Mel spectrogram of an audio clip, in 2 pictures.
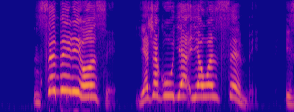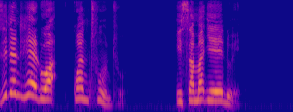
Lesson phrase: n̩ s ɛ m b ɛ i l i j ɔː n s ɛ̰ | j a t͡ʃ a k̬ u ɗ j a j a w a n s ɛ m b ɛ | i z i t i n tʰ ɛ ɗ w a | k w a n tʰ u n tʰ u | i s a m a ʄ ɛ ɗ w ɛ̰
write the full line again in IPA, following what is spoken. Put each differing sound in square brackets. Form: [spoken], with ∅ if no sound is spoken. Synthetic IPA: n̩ s ɛ m b ɛ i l i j [ɔ] n s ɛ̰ | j a t͡ʃ a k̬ u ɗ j a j a w a n s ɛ m b ɛ | i z i t [ɛ] n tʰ ɛ ɗ w a | k w a n tʰ u n tʰ u | i s a m a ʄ [ɛː] ɗ w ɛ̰

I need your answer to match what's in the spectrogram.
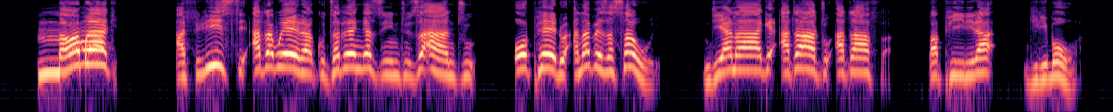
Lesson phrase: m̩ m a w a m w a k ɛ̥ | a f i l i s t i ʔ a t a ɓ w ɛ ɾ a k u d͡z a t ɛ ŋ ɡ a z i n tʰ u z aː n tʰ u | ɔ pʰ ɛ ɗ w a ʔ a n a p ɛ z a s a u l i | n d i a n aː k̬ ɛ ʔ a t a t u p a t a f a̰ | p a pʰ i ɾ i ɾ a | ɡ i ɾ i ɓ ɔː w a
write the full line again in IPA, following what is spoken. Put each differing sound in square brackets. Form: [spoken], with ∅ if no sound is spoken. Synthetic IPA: m̩ m a w a m w a k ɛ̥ | a f i l i s t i ʔ a t a ɓ w ɛ ɾ a k u d͡z a t ɛ ŋ ɡ a z i n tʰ u z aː n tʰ u | ɔ pʰ ɛ ɗ w a ʔ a n a p ɛ z a s a u l i | n d i a n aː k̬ ɛ ʔ a t a t u [ʔ] a t a f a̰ | p a pʰ i ɾ i ɾ a | ɡ i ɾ i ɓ ɔː w a

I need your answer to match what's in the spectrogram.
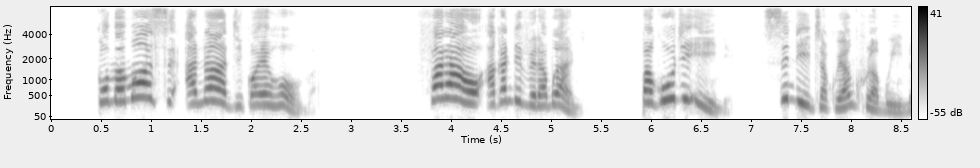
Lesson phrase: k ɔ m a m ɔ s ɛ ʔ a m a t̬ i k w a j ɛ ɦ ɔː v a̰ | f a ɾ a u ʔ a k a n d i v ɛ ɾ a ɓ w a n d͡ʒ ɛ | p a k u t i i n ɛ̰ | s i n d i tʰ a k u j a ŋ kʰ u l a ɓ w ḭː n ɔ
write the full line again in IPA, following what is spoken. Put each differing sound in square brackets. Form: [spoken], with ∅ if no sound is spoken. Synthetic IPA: k ɔ m a m ɔ s ɛ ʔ a [n] a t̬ i k w a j ɛ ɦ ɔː v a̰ | f a ɾ a [ɔ] ʔ a k a n d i v ɛ ɾ a ɓ w a n d͡ʒ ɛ | p a k u t i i n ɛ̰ | s i n d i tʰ a k u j a ŋ kʰ u l a ɓ w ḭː n ɔ

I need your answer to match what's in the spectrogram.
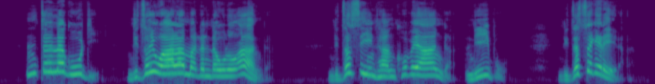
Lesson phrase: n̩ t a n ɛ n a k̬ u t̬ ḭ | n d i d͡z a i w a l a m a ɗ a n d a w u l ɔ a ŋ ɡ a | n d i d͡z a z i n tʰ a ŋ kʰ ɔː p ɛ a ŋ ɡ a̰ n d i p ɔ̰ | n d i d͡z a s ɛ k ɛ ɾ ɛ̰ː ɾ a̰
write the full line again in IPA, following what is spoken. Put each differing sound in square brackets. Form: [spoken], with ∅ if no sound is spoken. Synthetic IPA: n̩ t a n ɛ n a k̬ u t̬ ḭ | n d i d͡z a i w a l a m a ɗ a n d a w u l ɔ a ŋ ɡ a | n d i d͡z a [s] i n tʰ a ŋ kʰ [ɔ] p ɛ a ŋ ɡ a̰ n d i p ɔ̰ | n d i d͡z a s ɛ k ɛ ɾ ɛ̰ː ɾ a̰

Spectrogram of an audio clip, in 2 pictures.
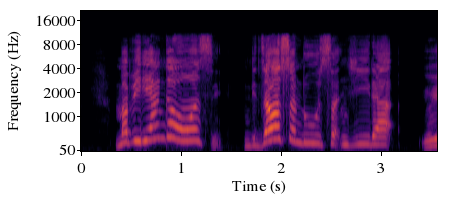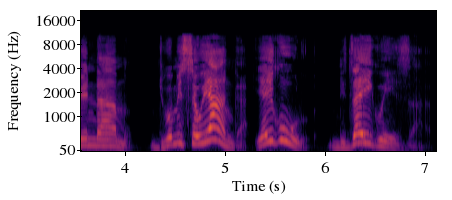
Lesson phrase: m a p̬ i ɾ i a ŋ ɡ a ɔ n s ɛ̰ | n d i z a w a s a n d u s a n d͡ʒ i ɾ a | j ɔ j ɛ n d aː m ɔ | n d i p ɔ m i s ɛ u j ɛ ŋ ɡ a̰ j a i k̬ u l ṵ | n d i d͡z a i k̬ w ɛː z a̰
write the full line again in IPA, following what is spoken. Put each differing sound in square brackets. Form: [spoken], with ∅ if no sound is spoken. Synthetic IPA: m a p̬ i ɾ i a ŋ ɡ a ɔ n s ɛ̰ | n d i [d͡z] a w a s a n d u s a n d͡ʒ i ɾ a | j ɔ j ɛ n d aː m ɔ | n d i p ɔ m i s ɛ u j [a] ŋ ɡ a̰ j a i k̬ u l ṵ | n d i d͡z a i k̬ w ɛː z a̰

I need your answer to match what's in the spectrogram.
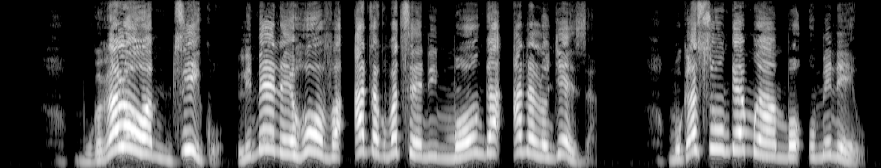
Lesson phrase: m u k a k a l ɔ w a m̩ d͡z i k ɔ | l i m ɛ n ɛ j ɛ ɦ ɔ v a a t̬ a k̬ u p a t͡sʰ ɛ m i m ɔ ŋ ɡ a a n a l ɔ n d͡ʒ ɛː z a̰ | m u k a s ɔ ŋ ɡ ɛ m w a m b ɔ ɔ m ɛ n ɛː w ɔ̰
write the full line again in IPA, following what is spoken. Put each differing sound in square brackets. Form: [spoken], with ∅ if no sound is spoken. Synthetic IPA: m u k a k a l ɔ w a m̩ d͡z i k ɔ | l i m ɛ n ɛ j ɛ ɦ ɔ v a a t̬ a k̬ u p a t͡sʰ ɛ [n] i m ɔ ŋ ɡ a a n a l ɔ n d͡ʒ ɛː z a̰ | m u k a s [u] ŋ ɡ ɛ m w a m b ɔ [u] m ɛ n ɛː w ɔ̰

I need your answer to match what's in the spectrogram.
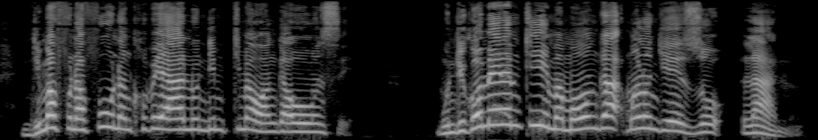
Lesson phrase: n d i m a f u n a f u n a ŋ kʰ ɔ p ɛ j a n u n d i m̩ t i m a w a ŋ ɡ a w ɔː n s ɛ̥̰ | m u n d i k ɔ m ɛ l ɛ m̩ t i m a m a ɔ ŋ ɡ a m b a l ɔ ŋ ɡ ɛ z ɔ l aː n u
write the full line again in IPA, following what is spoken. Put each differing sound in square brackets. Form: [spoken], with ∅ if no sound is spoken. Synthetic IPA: n d i m a f u n a f u n a ŋ kʰ ɔ p ɛ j a n u n d i m̩ t i m a w a ŋ ɡ a w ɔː n s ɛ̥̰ | m u n d i k ɔ m ɛ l ɛ m̩ t i m a m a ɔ ŋ ɡ a m [w] a l ɔ ŋ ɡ ɛ z ɔ l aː n u

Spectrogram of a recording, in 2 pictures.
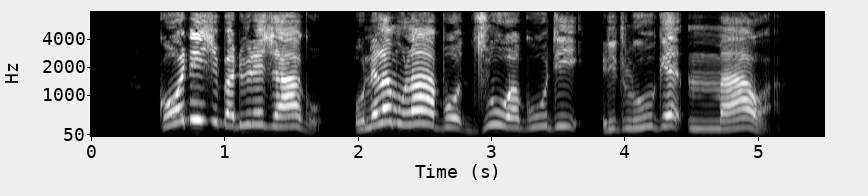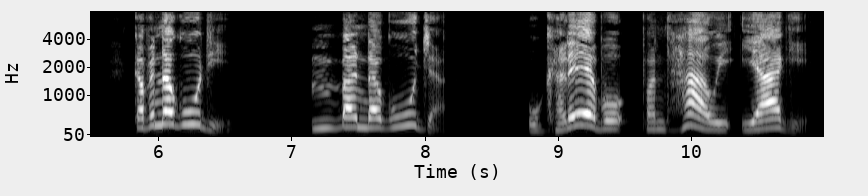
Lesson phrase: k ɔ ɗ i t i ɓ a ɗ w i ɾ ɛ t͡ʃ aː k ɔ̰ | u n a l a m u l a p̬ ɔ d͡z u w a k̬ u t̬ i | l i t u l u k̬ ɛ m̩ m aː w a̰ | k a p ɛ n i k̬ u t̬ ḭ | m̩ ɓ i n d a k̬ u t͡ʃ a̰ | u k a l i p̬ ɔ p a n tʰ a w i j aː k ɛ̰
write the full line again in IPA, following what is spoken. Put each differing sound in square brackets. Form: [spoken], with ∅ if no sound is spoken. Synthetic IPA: k ɔ ɗ i [t͡ʃ] i ɓ a ɗ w i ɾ ɛ t͡ʃ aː k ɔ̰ | u n a l a m u l a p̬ ɔ d͡z u w a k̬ u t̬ i | l i t u l u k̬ ɛ m̩ m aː w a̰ | k a p ɛ n [a] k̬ u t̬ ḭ | m̩ ɓ [a] n d a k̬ u t͡ʃ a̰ | u [kʰ] a l [ɛ] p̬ ɔ p a n tʰ a w i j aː k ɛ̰

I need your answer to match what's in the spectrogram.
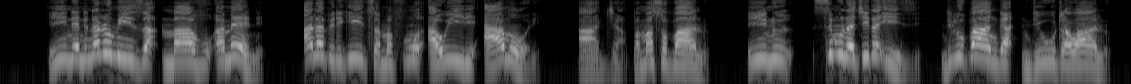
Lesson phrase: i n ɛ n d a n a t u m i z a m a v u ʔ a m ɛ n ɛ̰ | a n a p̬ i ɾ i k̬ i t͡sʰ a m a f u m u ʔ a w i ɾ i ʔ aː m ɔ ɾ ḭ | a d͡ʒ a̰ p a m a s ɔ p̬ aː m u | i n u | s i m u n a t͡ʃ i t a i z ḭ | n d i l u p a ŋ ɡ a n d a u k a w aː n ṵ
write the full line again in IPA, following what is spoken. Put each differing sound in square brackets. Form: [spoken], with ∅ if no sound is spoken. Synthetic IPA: i n ɛ n d [i] n a t u m i z a m a v u ʔ a m ɛ n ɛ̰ | a n a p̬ i ɾ i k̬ i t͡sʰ a m a f u m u ʔ a w i ɾ i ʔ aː m ɔ ɾ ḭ | a d͡ʒ a̰ p a m a s ɔ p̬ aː [n] u | i n u | s i m u n a t͡ʃ i t a i z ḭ | n d i l u p a ŋ ɡ a n d [i] u [t] a w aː n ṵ

